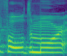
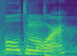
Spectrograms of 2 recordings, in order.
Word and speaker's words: Voldemort: The true pronunciation drops the T at the end of the name in true French fashion for the pronunciation of Voldemort.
